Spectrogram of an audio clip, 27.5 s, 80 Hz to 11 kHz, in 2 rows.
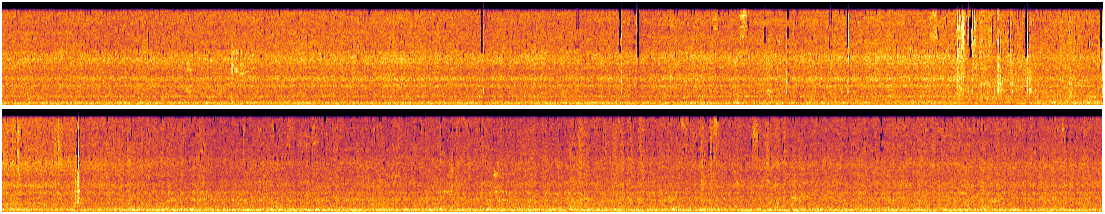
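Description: Cabin noise in a Boeing 737-700 with CFM56 engines as it lands: a steady, loud mix of engine and airflow noise. A few brief rattles come around touchdown, about twelve seconds in. The noise grows a little louder from about sixteen seconds in as the jet rolls out on the runway.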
